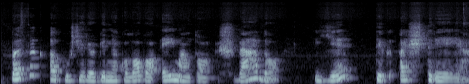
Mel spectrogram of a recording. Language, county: Lithuanian, Šiauliai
